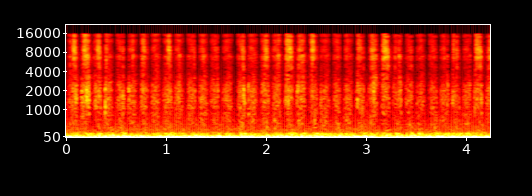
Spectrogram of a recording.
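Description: A wooden stylus scrapes the coating of a flat, thin, black wax-coated paper scratch-art card with dense, rapid sanding-like strokes. The result is a steady, bright, scratchy rasp with a rhythmic stroke pattern over a low rumble, holding a fairly even level throughout.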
